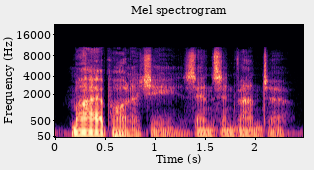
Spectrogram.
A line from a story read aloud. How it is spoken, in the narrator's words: Thrawn said quietly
